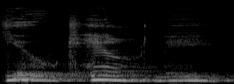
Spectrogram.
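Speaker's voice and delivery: very slow, drawn-out ghostly accusation; deep spectral moan of words; deep, terrible voice. A narrator's reading. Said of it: "in a deep, terrible voice".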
